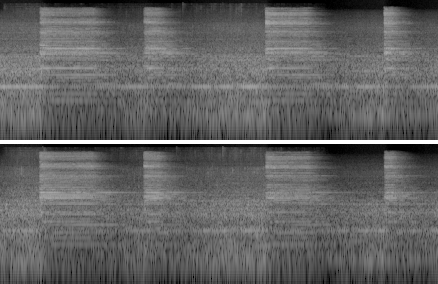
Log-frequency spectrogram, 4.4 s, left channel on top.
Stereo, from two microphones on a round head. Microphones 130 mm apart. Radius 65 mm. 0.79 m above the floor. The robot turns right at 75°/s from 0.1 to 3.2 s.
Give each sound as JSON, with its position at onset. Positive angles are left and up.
{"t": 0.4, "sound": "a doorbell", "side_deg": -40, "distance_m": 1.9}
